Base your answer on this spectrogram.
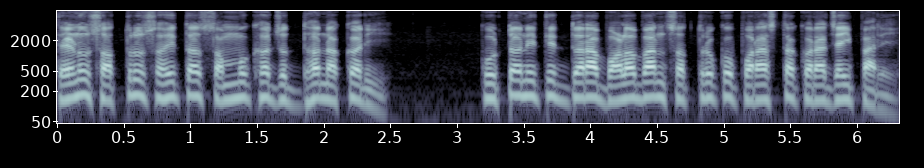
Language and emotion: Odia, neutral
